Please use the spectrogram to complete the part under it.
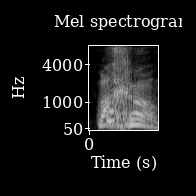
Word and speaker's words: Macron: You so always say, I hate it when reporters say Henri or Macron. – Macron. – That's how you pronounce it.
